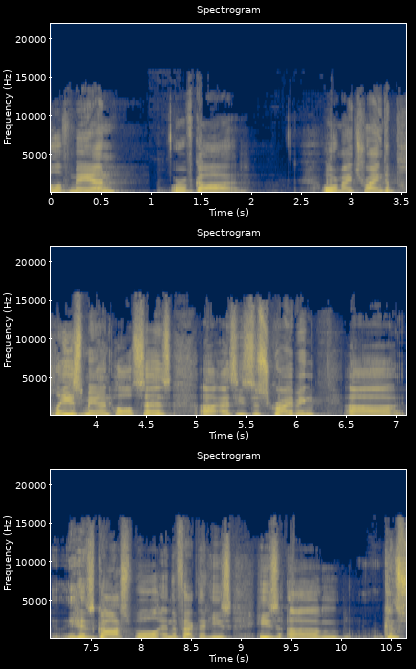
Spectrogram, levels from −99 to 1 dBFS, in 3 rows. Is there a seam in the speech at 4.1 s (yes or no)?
yes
